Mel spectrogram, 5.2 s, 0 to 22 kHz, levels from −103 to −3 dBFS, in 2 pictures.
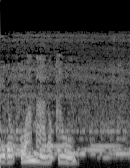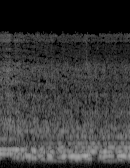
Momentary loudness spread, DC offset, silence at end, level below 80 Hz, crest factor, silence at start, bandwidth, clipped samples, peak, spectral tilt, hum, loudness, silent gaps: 17 LU; under 0.1%; 0 s; -88 dBFS; 20 dB; 0 s; 10 kHz; under 0.1%; -16 dBFS; -6 dB/octave; none; -37 LUFS; none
